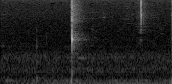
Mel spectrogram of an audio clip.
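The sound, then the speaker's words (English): Finger snapping during a reported haunting: a few sharp, dry snaps spaced apart, one fainter than the others, over a low steady hum. “Gary and Jeff, saying, oh, there's finger snapping down here.”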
